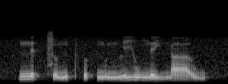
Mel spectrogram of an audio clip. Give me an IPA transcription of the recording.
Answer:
n̪ ɪ˥ k̚ s ʊ˨˥ ŋ pʰ ʊ˧ k̚ ŋ ʊ˨˧ ŋ l iː˥ w n̪ e˧ j ŋ aː˨˩ w

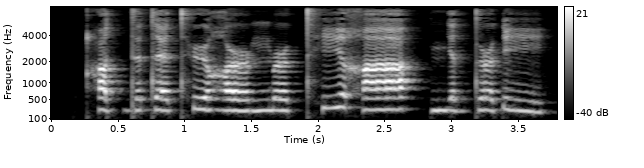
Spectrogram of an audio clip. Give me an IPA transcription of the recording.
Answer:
qʰ ɛ tʲ d̪ ə t ɛ t̪ʰ ʉ ʁ ə˞ ŋ͡m ə˞ t̪ʰ i χ a | nʲ a d t̪ ə˞ ɗ i

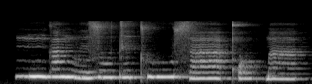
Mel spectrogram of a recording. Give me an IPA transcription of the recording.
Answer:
m ũ˦ ɡ a˦ ŋ β ɪ˨ z ʊ˦ d ɪ˦ tʰ uː˦ s aː˨ kʼ ɔ˨ ɡ͡b ã˨

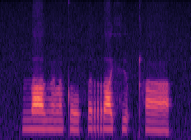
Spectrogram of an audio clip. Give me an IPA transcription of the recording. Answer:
n a ð ə̃ l ã t o θ ə r a xʲ o ʔ ʈʰ ã

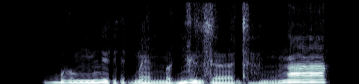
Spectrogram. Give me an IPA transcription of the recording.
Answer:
ɓ uː˧ ŋ n y˥˩ r ɓ ɛ̃˩ n o˩ ɡʲ ũ˥˩ z œː˩ dʱ œ˩ n ŋ ã˥

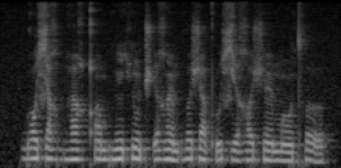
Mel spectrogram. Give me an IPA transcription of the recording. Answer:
ɡ ɔ ɕ a ʁ bʱ a ʁ qʼ ɔ̃ bʱ ĩ ç ũ t͡ʃʼ i ʁ ɛ̃ bʱ ɤ ʃ a pʼ u ɕ i ʁ ɤ ʃ ɛ̃ m ɔ̃ tʰ ɤ

